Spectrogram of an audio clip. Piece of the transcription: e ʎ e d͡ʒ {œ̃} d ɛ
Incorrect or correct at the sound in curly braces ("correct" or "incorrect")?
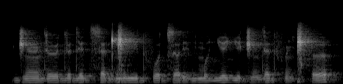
incorrect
